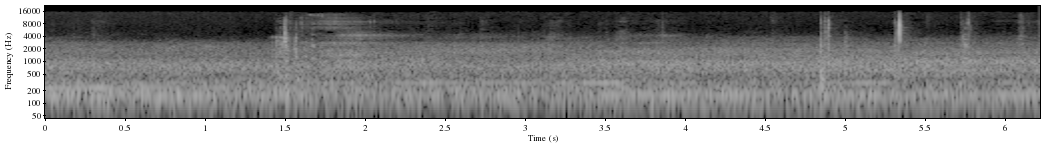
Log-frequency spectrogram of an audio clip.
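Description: A car engine runs steadily at low road speed as a low, even hum, with a few faint ticks.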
